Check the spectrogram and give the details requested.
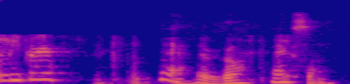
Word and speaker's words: Leaper: I think I've pronounced your surname correctly, but do correct me if I'm wrong. Is it Leaper, Head of Community Outreach at Bike for Good? Was that even close? Yes, Leaper.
